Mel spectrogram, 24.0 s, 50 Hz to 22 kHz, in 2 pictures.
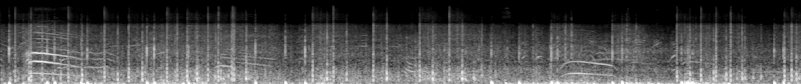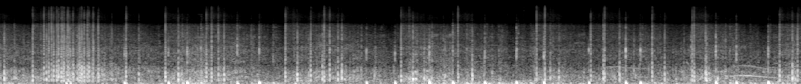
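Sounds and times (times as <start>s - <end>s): fireworks bangs and pops: 0.0s - 24.0s
fireworks crackling: 0.0s - 24.0s.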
